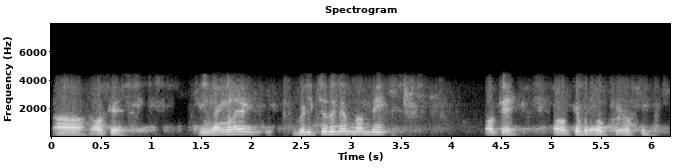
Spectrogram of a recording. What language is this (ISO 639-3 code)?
mal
